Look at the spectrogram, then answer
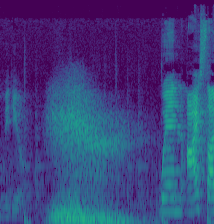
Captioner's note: low whooshing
